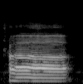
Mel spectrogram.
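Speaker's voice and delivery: Ta said loud and long; letter name Ta. Shown as a demonstration. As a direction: call out Ta clearly. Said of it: "This is called".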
